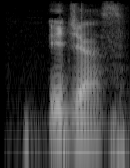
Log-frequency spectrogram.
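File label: "идзас", Komi, male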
